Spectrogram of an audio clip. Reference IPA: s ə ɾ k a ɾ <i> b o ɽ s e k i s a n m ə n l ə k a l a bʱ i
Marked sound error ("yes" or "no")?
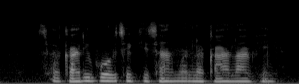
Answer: no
